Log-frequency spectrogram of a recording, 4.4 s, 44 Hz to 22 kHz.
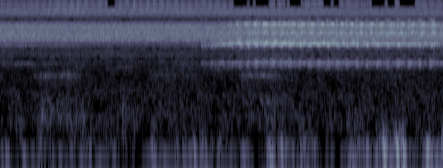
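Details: Evening cicada song at a shrine in Yasugi, Shimane, Japan, near an ancient cedar over 1000 years old; after two seconds a fast pulsing, ringing series begins and continues, layered on a constant shrill insect chorus.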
